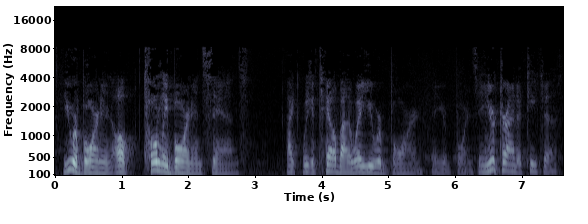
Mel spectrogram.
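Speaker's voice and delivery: loud, haughty scolding of a sinner; spiritual arrogance. Acted. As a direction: talk down to him like you're above him. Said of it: "So they had this spiritual arrogance".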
